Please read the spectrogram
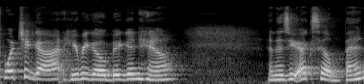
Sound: inhaling deeply

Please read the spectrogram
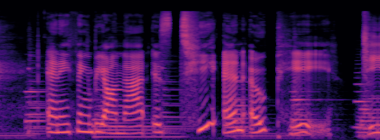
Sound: none

